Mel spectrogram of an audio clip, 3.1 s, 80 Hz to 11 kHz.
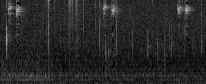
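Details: Pyrrhuloxia chicks begging during feeding by their father in Terlingua, Texas, summers 2013 and 2014; rapid paired high chirps in bursts with clicks and a brief low hum between.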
